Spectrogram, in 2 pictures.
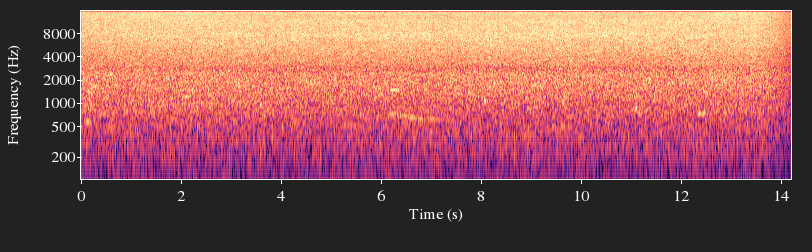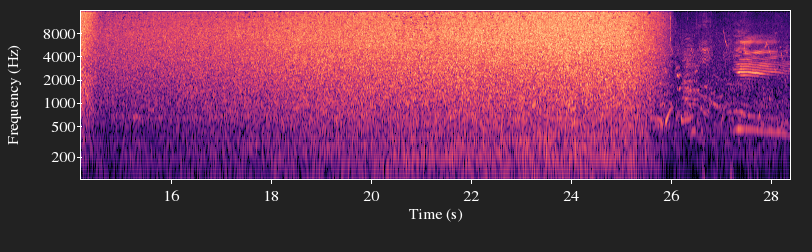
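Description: An artificial pool waterfall pours heavily into the water with a dense, steady rush. About halfway through the rush drops suddenly to a quieter level, then slowly grows louder again.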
